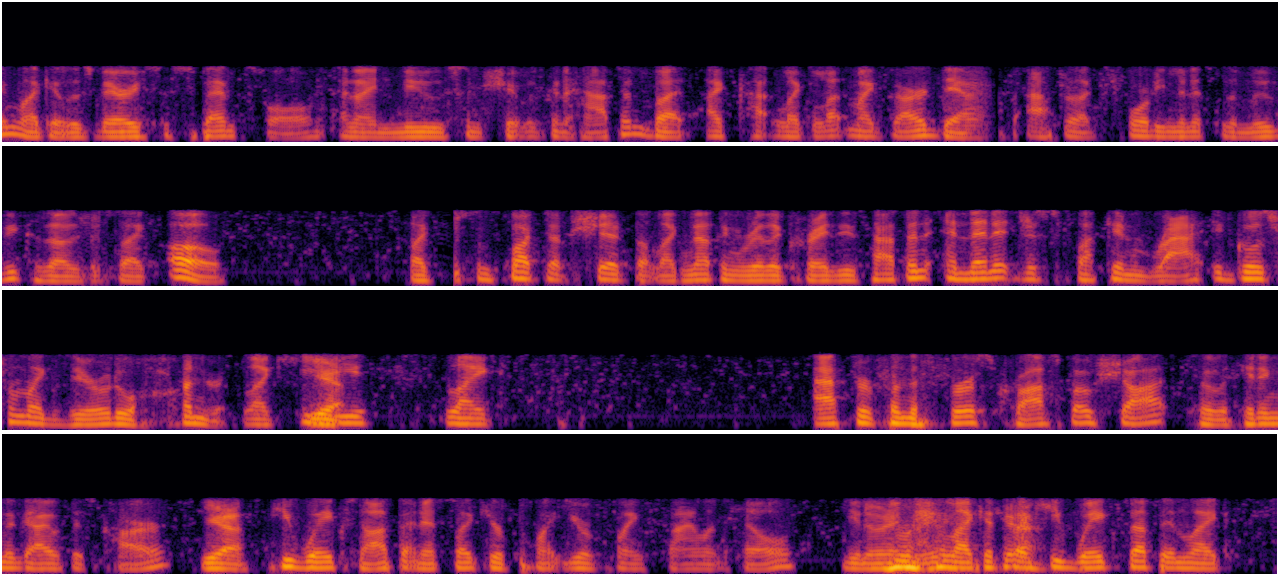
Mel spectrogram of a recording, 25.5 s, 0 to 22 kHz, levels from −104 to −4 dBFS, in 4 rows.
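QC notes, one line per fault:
throughout: overdone noise removal. The background drops away, with little twinkling specks left where stray frequency bands pop in and out. The reduction is clamping bands that sit near its noise estimate, and the softer edges of the speech get caught too.
throughout: Speex codec damage, plainly audible. The speech has that hoarse, grainy texture you get when a CELP coder is starved for bits on the excitation, which fits a low-to-mid quality mode around 11 kbps. The speech comes out noisy rather than clean, and the voice has a roughness layered on top of what the noise removal already did.
4.83–5.02 s, 6.79–6.97 s, 8.58–8.68 s: VoIP packet loss concealed by the speech codec. The first comes after "like let my guard" and before "after like". The second comes after "movie because i was" and before "like oh". The third comes just before "some fucked up shit". 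In each gap the decoder keeps replaying its last pitch and filter and fades them out, so the sound is stretched into a fading buzzy tone or coloured noise. The first gap is the longest, about 160 ms. The second is about 100 ms of dropouts scattered over roughly 160 ms, with no single run longer than 40 ms. The third is about 80 ms. The speech stays weak and a bit warped for a moment after each gap while the decoder recovers.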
